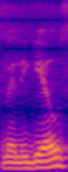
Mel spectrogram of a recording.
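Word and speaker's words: Lygaeus: Se escreve Ligaeus, Ligeus, né?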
